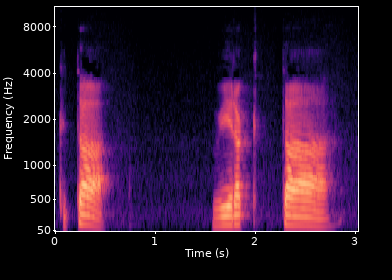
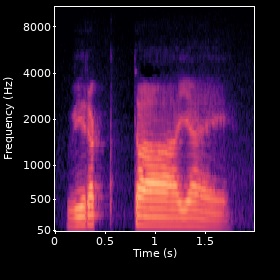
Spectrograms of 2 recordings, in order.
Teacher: So again, there's a pause between the ka and the ta. Viraktaya. Which is really an extending of the ka.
